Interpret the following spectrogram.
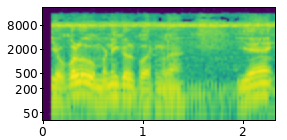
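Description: A man's voice speaking for about a second and a half, then a short pause, over a steady high-pitched tone.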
